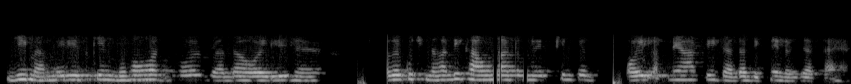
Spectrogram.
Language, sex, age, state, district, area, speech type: Hindi, female, 60+, Rajasthan, Jodhpur, urban, conversation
